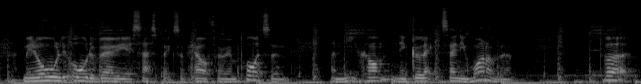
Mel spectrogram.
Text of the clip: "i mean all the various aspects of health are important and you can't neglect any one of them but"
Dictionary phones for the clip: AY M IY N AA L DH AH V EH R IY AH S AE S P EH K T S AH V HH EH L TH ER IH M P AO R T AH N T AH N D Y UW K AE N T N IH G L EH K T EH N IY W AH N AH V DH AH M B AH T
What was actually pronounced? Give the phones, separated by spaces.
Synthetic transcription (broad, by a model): AY M IY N AA L DH AH V EH R IY AH S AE S P EH K T S AH V HH EH L TH ER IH M P AO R T N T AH N Y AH K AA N N IH G L EH K T EH N IY W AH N AH V DH AH M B AH T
